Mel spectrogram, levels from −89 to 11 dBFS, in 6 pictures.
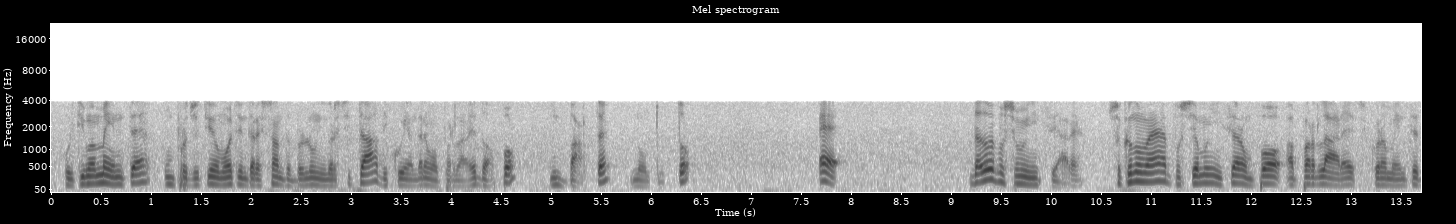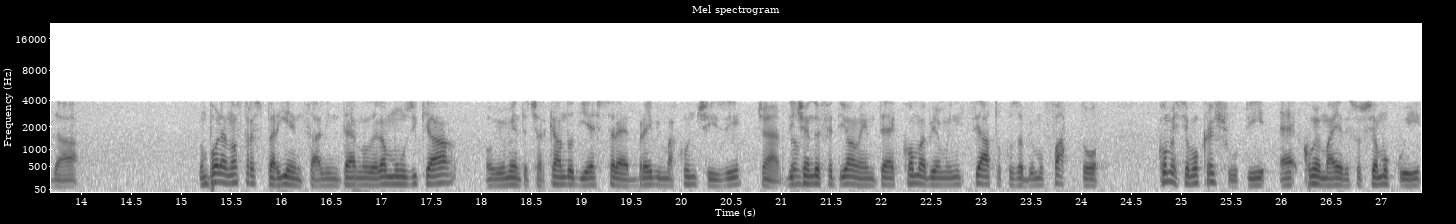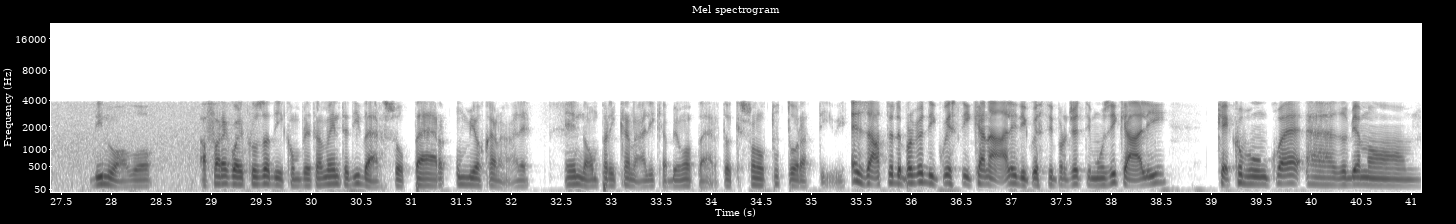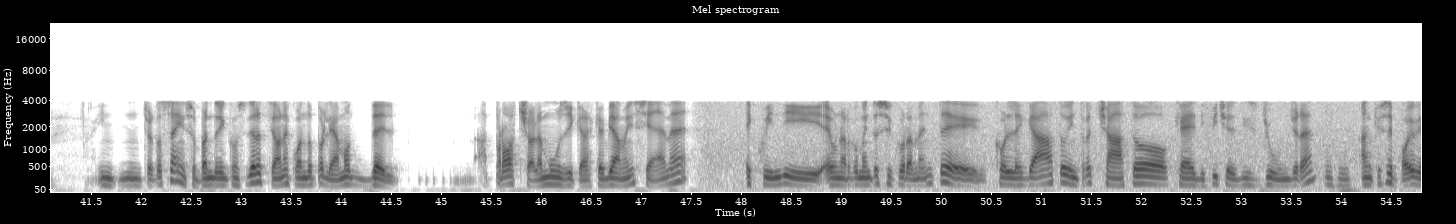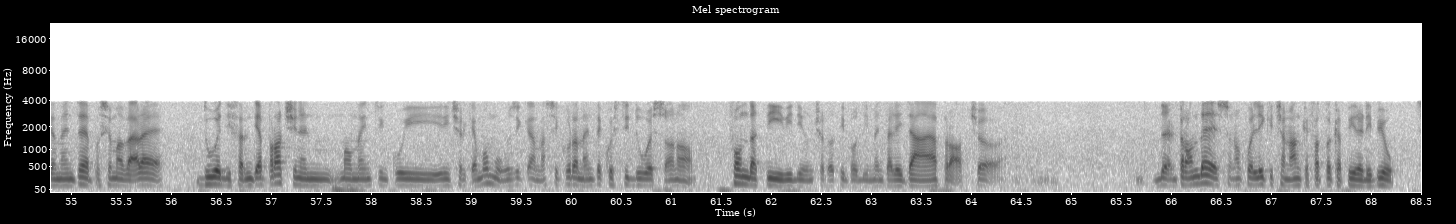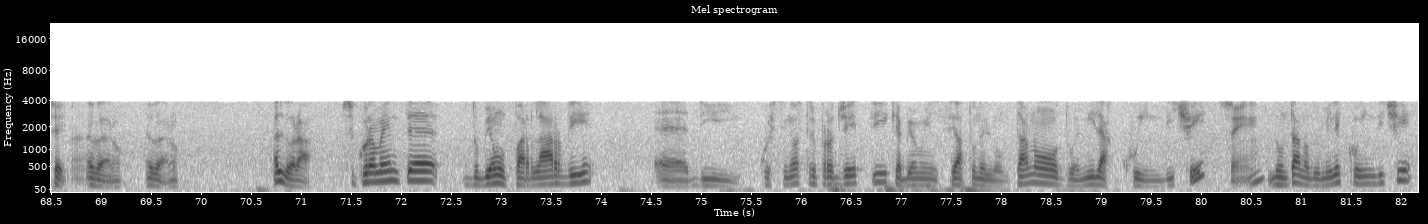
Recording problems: high frequencies cut off; severe; nothing above 4 kHz
hiss; faint; until 29 s and from 48 s on; 20 dB below the speech

